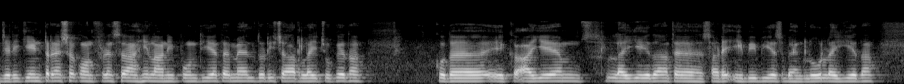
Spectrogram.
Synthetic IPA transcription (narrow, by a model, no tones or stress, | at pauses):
d͡ʒeːɽiːkiɪɳʈəɾnɛːʃnəlkɔːnfʰɾə̃nsaːɦĩːlaːniːpõːnd̪iːɛːt̪eːmɛ̃ːld̪oɽiːt͡ʃaːɾlaːiːt͡ʃʊkeːd̪ãː | kʊd̪ɪkaːiːɛːmlaːiːɡeed̪ãːt̪esaːɖeːʔeːbiːbiːɛːsbɛ̃ːŋɡloːlaːiːɡeeːd̪ãː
